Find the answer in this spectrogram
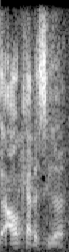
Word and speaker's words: Qadsiah: Is that how you say it? It's Qadsiah.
